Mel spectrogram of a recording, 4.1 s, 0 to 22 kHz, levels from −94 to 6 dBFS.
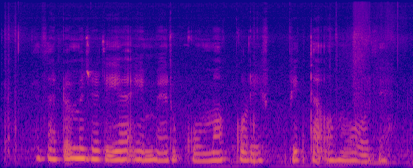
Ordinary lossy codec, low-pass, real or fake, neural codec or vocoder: none; none; fake; vocoder, 44.1 kHz, 128 mel bands every 256 samples, BigVGAN v2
